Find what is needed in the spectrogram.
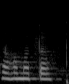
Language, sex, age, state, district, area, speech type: Odia, female, 18-30, Odisha, Kendujhar, urban, read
